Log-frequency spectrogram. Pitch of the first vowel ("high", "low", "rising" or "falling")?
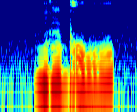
low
